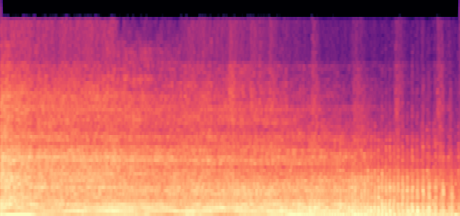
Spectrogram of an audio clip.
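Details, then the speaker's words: Two-stroke bike with smaller main jet fitted to demonstrate lean jetting: revs climb fast and hang high and thin instead of dropping back, risking detonation — main jet too lean. "actually can hear that as soon as I Revit just picked up straight wankers way too high and then that's when you're at risk of detonation of the engine"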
